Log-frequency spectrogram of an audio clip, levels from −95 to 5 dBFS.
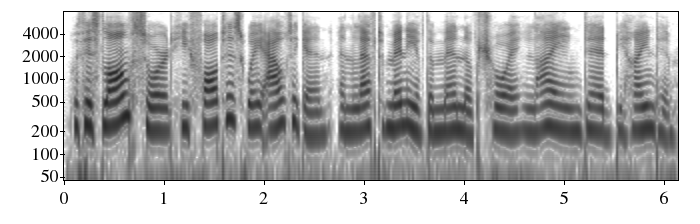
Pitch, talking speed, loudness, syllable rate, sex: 215 Hz, 215 wpm, -19 LUFS, 4.4 syllables/s, female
